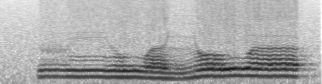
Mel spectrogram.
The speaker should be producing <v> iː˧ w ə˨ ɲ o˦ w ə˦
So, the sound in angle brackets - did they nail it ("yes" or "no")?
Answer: yes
